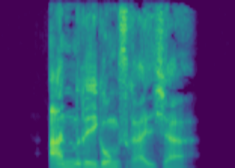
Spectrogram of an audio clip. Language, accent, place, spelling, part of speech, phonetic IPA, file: German, Germany, Berlin, anregungsreicher, adjective, [ˈanʁeːɡʊŋsˌʁaɪ̯çɐ], De-anregungsreicher.ogg
- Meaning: 1. comparative degree of anregungsreich 2. inflection of anregungsreich: strong/mixed nominative masculine singular 3. inflection of anregungsreich: strong genitive/dative feminine singular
